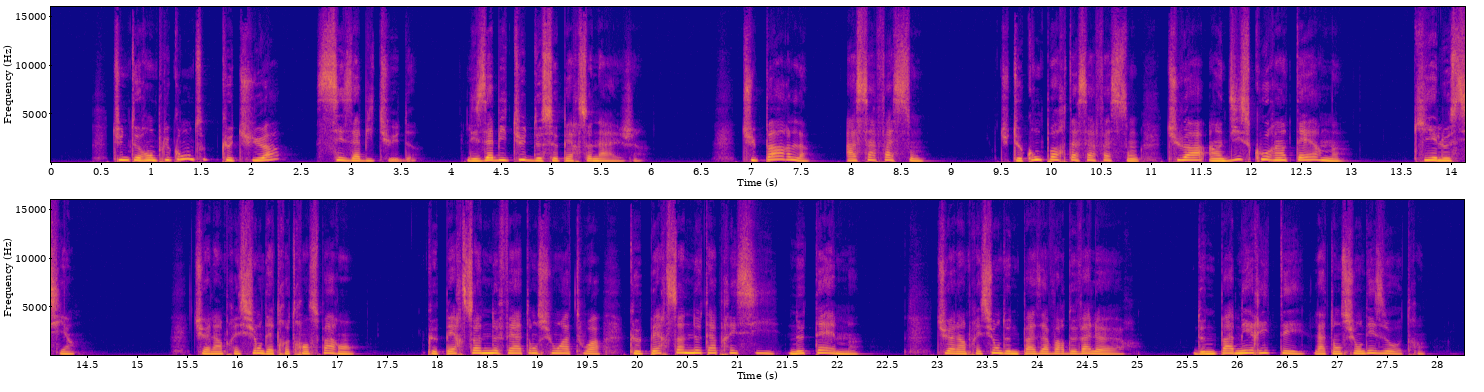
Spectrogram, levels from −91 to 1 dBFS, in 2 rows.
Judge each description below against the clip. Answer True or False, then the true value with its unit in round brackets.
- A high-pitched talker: True (210 Hz)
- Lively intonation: True (6.0 semitones)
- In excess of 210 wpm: False (150 wpm)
